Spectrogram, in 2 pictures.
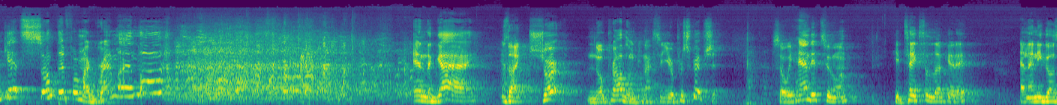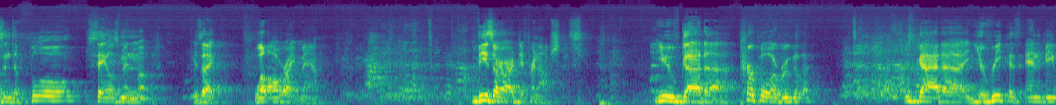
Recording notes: Recorded live at the Mill Valley Public Library's "Naked Truth" event.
